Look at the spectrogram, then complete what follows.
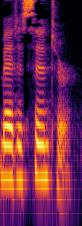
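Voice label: "metacenter", English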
